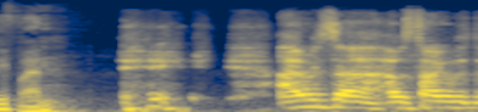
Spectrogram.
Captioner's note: laughs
